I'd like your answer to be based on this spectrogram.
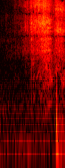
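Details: Podcast host's own mechanical ventilator in the background as he speaks: a soft airy hiss builds and peaks, then ends with a brief low thump, the breath cycle; mechanical ventilator.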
